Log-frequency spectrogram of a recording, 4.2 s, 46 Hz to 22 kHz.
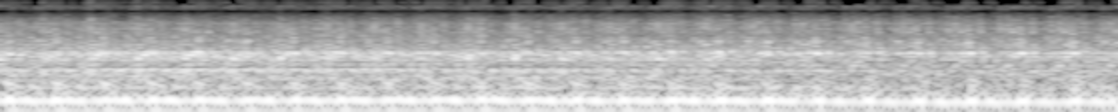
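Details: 1991 Ford F-350 freshly swapped to a 7.3 Powerstroke diesel, first start after an initial no-fuel crank; it settles into a steady, even diesel clatter at idle with no misses or knocks. Normal idle.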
